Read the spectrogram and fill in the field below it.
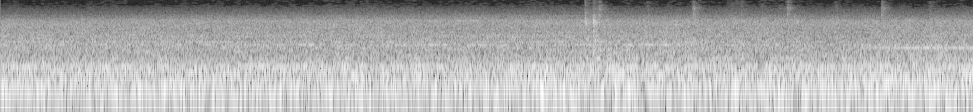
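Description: A bus engine drones steadily.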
